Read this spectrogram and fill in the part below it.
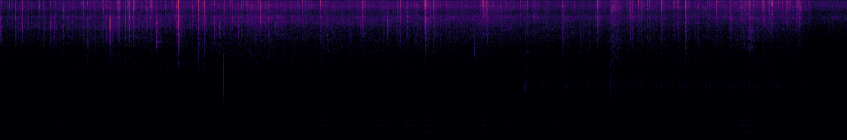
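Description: Kattu kambu millet dosa sizzles in oil on a pan, a faint steady frying crackle with small pops and light stirring scrapes, no voice heard.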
